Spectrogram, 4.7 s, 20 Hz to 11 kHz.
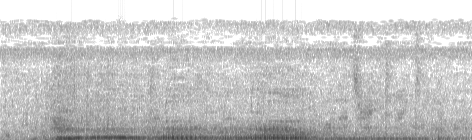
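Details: African elephant, an 8-year-old daughter, screaming in protest at having to stop sharing minerals with her 48-year-old mother while they extract minerals from the ground, a third elephant nearby; a low, harsh, rumbling roar sustained about two and a half seconds, wavering in strength.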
